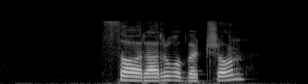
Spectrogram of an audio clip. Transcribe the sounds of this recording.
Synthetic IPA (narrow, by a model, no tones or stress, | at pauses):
sɑːɾaɾoːbəʈʂɔn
